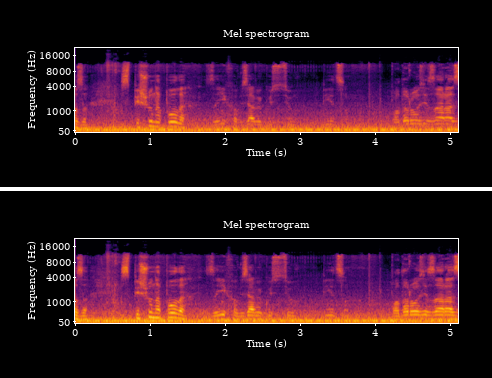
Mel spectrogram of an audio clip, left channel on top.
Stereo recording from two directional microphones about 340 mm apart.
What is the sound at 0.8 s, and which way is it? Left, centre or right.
Speech, centre.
